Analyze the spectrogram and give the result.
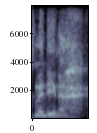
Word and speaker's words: Modinat: My name is Medina. It looks like Modinat, but it's pronounced Medina.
